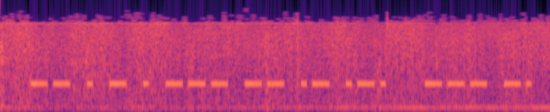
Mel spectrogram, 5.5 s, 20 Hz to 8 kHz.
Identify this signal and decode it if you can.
Morse code, heard as a keyed tone, about 21 wpm, 780 Hz, with radio noise. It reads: METEOMAR ON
